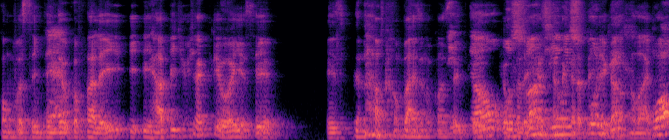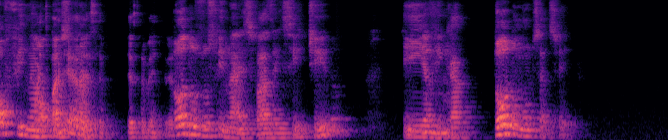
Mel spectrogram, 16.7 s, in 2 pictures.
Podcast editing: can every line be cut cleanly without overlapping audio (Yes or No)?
No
